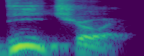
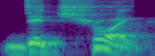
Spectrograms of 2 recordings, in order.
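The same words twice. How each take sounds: First: DETROIT as DEE-TROIT, slow; both syllables hit. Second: DETROIT as di-TROIT, weak first syllable; second-syllable stress. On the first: Diction teacher showing the error to avoid, both syllables hit. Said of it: "you're hitting both syllables". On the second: Diction teacher modelling Detroit, second syllable stressed. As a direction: land only on the TROIT of Detroit. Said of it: "not Detroit". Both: Shown as a demonstration.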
